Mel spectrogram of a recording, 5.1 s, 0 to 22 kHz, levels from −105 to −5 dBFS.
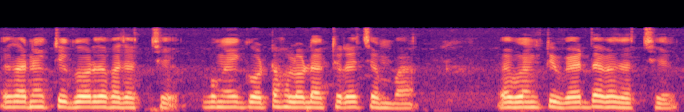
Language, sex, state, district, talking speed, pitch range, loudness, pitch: Bengali, female, Assam, Hailakandi, 185 wpm, 180-190 Hz, -15 LUFS, 185 Hz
